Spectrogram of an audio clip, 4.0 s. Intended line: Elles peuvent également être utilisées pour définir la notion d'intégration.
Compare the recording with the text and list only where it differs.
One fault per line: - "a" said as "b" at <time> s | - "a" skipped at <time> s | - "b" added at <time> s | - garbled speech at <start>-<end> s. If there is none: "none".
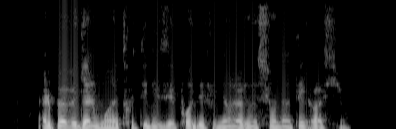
none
